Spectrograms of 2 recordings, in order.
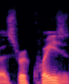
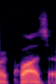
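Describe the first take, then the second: First: Rayquaza said as ray-KWAY-za; correct Rayquaza. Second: Rayquaza said as ray-KWAH-za; wrong Rayquaza. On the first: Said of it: "not Rayquaza". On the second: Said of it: "It's Rayquaza, not Rayquaza". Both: Shown as a demonstration.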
